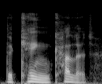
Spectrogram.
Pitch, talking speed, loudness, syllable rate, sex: 100 Hz, 175 wpm, -18 LUFS, 6.1 syllables/s, male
